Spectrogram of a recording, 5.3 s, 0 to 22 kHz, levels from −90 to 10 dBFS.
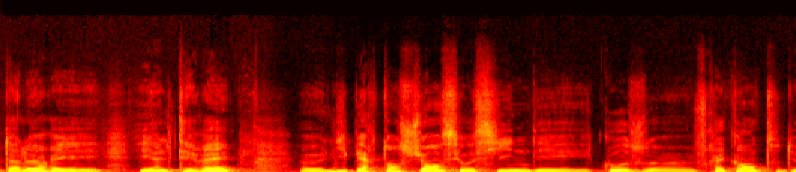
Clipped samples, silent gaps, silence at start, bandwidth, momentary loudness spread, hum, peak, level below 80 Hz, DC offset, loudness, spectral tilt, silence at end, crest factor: under 0.1%; none; 0 s; 12.5 kHz; 8 LU; none; -4 dBFS; -46 dBFS; under 0.1%; -19 LUFS; -7 dB/octave; 0 s; 14 dB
